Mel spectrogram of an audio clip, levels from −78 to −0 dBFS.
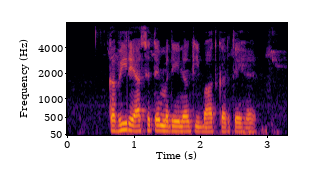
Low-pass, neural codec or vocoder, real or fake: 7.2 kHz; none; real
